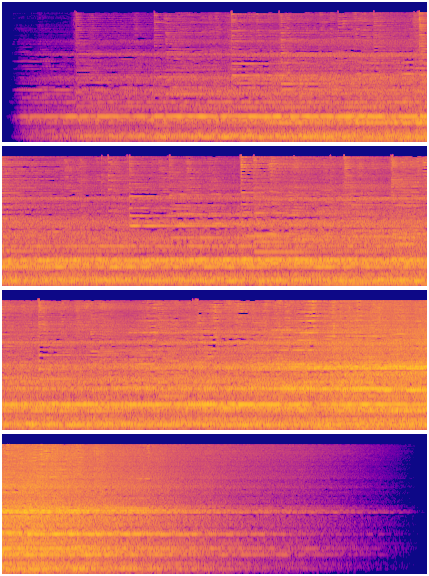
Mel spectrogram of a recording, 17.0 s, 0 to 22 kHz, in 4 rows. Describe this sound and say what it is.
Scary Hits & Risers 004
scary, freaky, sounddesign, movie, riser, sound, fx, hit, hollywood, effect, cluster, soundeffect, horror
